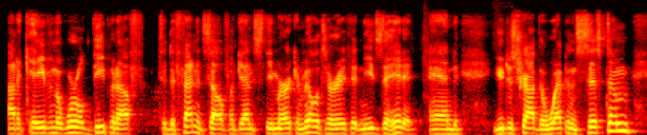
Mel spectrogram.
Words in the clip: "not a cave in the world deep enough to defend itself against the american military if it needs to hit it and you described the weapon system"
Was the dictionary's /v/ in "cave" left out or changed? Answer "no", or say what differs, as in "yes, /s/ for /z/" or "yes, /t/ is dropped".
no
